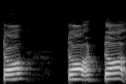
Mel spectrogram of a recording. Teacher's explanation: দেখুন জীবার অগ্রভাগটা উল্টে যাচ্ছে উল্টে গিয়ে কোথায় টাচ করছে যে জায়গায় টাচ করছে সেটা হচ্ছে আপনার মূর্ধ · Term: মূর্ধন্য ব্যঞ্জন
